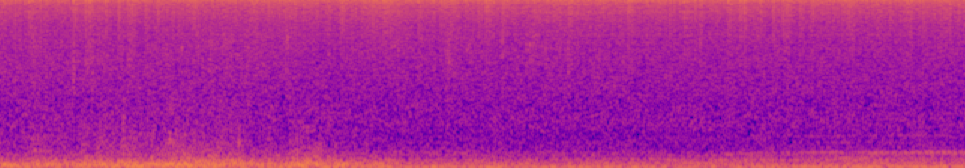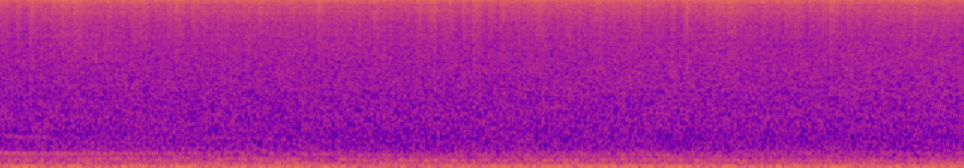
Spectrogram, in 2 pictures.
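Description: Wind blows outdoors with a low, steady rumble, gusting louder at first.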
